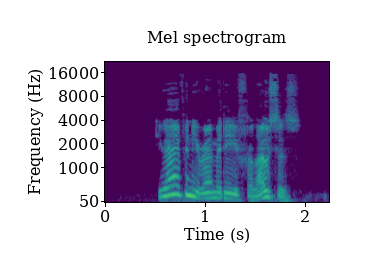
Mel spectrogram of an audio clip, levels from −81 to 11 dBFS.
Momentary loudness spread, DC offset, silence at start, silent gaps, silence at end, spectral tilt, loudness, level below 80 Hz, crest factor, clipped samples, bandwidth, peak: 12 LU; under 0.1%; 0.55 s; none; 0.3 s; -5 dB/octave; -24 LUFS; -56 dBFS; 16 dB; under 0.1%; 16 kHz; -10 dBFS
